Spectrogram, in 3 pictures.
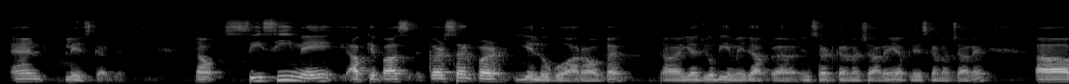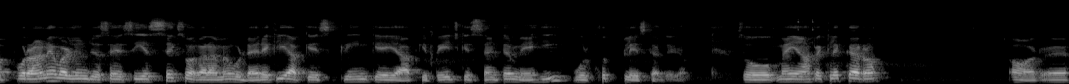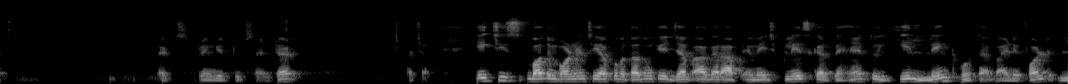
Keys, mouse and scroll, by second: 18.6 click, 21.4-26.6 drag.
